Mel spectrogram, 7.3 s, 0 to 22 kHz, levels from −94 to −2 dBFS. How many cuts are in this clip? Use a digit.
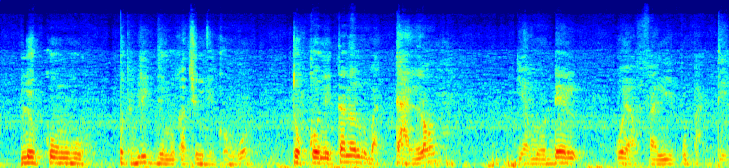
2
